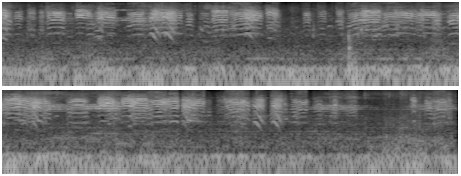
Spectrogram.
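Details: Captive colony of zebra finches in Bangladesh showing colour variations; dense overlapping chatter of high nasal beeps and short buzzy notes from many birds, with a faint voice and steady low hum beneath.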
